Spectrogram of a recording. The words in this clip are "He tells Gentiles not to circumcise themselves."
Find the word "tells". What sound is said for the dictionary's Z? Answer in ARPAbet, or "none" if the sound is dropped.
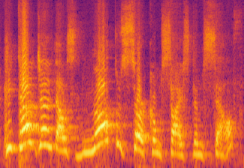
none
